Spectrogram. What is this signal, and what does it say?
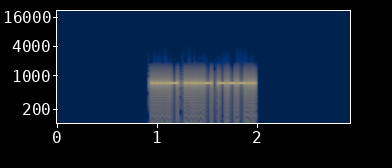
Morse code, heard as a keyed tone, about 50 wpm, 700 Hz. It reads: 448
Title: Numbers - 3-Digit 50wpm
